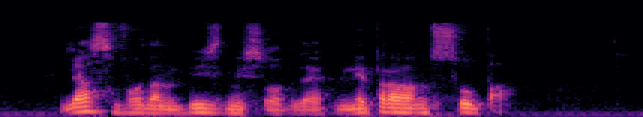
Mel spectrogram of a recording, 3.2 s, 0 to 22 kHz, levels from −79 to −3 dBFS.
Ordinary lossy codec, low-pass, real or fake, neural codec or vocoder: MP3, 48 kbps; 10.8 kHz; fake; codec, 24 kHz, 3 kbps, HILCodec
